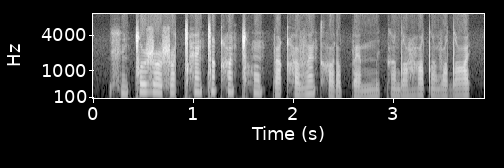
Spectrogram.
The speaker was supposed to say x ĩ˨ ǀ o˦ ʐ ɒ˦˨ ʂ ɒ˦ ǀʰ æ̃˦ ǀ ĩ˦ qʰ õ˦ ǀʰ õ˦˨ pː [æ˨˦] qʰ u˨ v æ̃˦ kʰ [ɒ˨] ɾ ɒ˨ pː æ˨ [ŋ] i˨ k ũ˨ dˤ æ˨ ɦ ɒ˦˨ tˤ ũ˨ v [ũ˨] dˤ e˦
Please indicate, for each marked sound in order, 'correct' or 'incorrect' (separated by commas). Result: correct, correct, incorrect, incorrect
